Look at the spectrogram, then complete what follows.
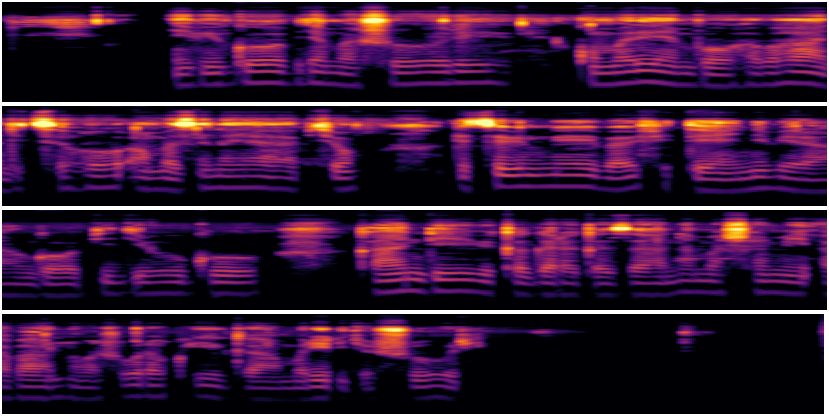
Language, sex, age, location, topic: Kinyarwanda, male, 50+, Nyagatare, education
